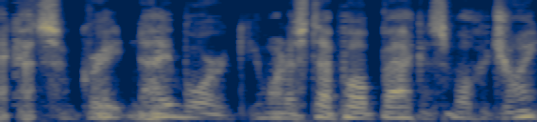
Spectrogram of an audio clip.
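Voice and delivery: barely audible, very quiet, sidling whisper. Voicing a party guest sidling past a player: very quiet whisper. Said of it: "very quietly whispers at you".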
